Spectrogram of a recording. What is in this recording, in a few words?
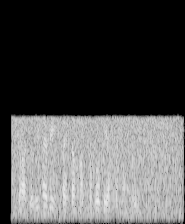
122 925MHz, scanner radio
